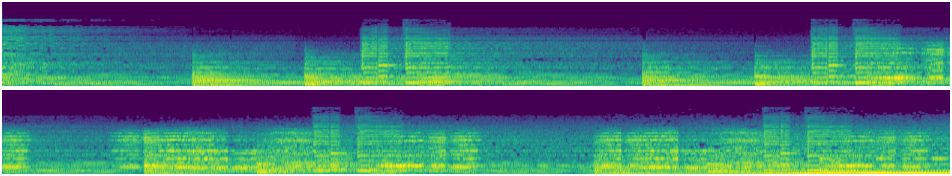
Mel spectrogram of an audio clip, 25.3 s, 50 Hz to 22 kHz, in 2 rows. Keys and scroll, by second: 25.1 7.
